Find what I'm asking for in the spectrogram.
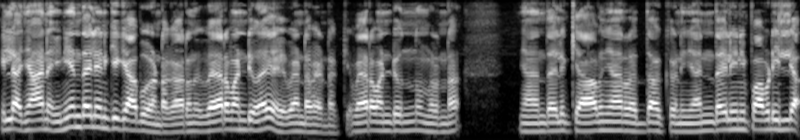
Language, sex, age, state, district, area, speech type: Malayalam, female, 18-30, Kerala, Wayanad, rural, spontaneous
